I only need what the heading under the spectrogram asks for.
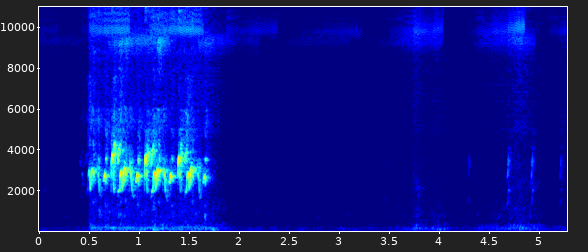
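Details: Wild sooty-headed bulbul reacting to a lure bird in a trapping session, one lively burst of bubbly warbled chatter lasting just over a second, then near silence with faint noises.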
